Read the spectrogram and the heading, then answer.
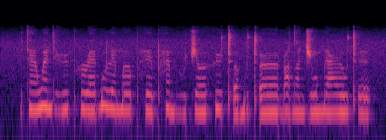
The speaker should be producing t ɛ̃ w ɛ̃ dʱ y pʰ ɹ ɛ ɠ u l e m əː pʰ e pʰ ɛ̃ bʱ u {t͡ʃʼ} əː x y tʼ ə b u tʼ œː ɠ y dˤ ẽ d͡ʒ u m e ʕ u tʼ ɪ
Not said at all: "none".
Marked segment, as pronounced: t͡ʃ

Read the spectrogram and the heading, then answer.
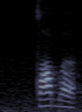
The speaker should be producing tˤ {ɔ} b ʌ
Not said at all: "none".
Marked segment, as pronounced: ʌ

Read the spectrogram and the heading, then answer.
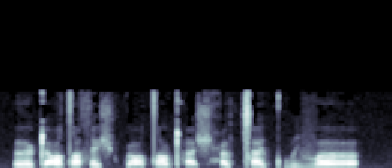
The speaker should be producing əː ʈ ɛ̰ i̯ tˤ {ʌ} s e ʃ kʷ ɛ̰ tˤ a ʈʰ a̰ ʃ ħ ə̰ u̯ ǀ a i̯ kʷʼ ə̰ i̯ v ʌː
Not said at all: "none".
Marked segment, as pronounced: ʌ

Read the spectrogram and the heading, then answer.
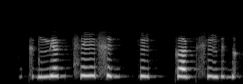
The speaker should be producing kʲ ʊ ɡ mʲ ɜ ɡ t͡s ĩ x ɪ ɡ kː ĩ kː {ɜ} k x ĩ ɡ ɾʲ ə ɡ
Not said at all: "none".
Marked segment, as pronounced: ɜ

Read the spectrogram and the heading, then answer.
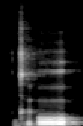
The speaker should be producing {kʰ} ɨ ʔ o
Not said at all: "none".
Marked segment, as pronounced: ɡʱ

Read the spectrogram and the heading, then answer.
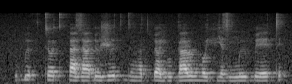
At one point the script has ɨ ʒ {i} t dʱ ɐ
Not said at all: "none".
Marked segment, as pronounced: ɨ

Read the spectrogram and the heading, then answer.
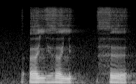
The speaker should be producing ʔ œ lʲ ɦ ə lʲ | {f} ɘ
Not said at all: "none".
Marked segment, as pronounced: h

